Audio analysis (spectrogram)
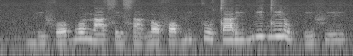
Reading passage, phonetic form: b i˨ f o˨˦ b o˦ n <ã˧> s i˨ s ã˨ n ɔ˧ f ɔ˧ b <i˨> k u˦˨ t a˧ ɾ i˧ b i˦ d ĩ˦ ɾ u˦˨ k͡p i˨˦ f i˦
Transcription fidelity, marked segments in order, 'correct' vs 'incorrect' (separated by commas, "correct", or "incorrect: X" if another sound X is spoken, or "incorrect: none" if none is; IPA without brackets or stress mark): correct, incorrect: i˦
